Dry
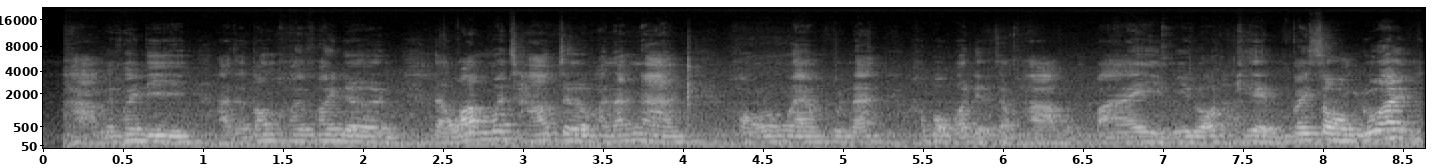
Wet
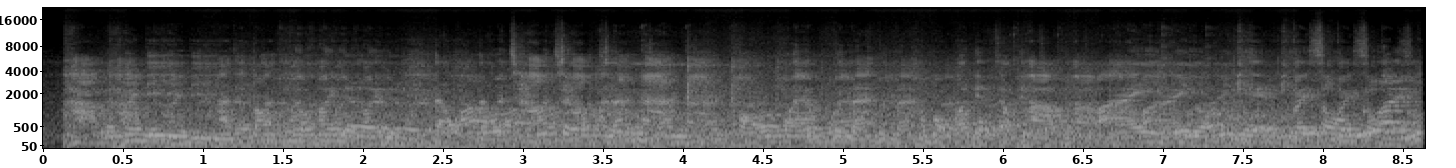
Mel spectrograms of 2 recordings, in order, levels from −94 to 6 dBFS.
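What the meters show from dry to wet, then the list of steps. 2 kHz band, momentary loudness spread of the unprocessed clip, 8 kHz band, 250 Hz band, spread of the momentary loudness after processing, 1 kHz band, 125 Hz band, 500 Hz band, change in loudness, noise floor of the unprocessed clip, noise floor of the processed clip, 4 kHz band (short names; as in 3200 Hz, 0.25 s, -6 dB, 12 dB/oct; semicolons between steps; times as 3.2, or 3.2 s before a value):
-6.5 dB, 9 LU, -3.5 dB, -8.5 dB, 2 LU, -7.5 dB, -10.5 dB, -9.0 dB, -8.0 dB, -36 dBFS, -38 dBFS, -5.5 dB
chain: low shelf 230 Hz -10 dB; limiter -21 dBFS, peak gain reduction 11.5 dB; compressor, threshold -32 dBFS, peak gain reduction 7 dB; frequency-shifting echo 0.277 s, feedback 47%, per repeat -69 Hz, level -3.5 dB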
